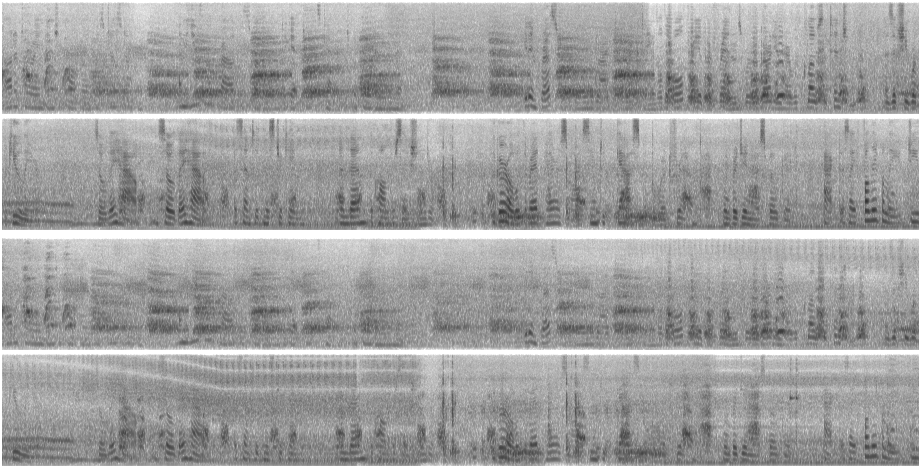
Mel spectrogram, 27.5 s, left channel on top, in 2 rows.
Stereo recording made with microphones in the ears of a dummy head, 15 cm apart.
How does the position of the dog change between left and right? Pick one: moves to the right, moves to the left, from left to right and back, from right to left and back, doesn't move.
from right to left and back.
